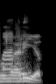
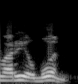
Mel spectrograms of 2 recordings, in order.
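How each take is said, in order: First: The word ends on a bare consonant. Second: The word ends with a vowel plus n. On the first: "kalau misalkan disukunkan aman" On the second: "kalau dibaca harokatnya mariyudun marfu'"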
